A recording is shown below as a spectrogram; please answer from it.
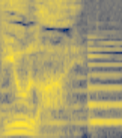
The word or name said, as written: Ulai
